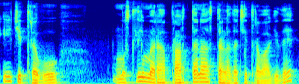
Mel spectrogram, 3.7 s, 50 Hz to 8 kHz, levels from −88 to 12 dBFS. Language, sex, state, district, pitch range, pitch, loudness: Kannada, male, Karnataka, Bangalore, 100-135 Hz, 110 Hz, -18 LUFS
